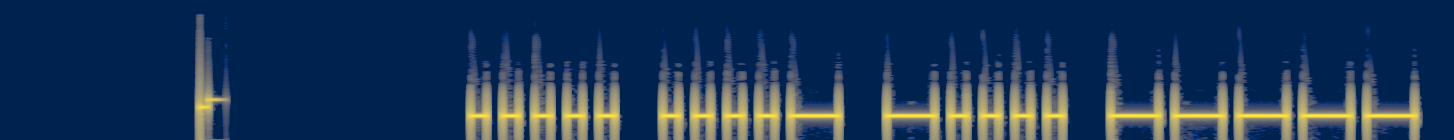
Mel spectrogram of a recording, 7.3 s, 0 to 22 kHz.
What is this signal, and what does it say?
Morse code, heard as a keyed tone, about 14 wpm, 700 Hz. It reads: 5460
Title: Numbers - 4-Digit 15wpm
